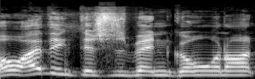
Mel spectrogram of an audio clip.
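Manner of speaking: put-on casual Canadian accent. Recounting what a diesel mechanic in Canada told him: Brad's Canadian accent. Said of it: "in his nice Canadian accent".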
